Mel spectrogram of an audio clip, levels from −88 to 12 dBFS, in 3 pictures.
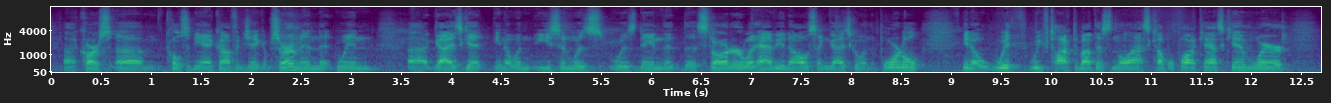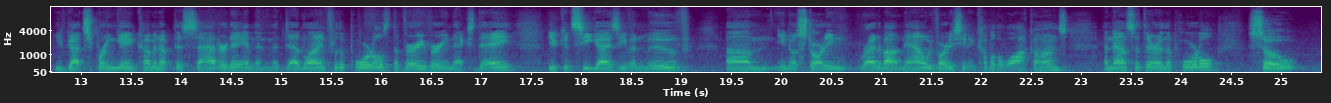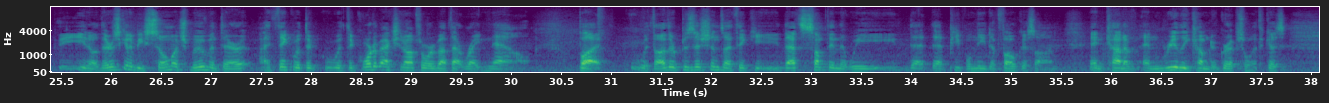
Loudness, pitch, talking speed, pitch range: -27 LUFS, 130 Hz, 240 wpm, 120-145 Hz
